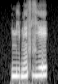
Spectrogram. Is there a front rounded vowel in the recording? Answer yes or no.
yes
